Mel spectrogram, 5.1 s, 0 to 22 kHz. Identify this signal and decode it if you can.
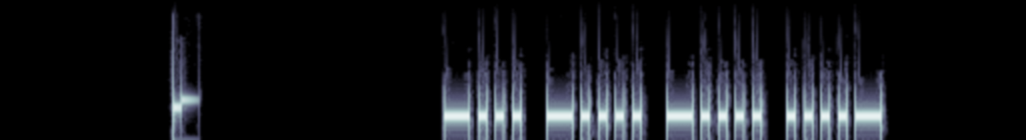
Morse code, heard as a keyed tone, about 28 wpm, 700 Hz. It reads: B664
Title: All Cut Numbers - 4-Digit 28wpm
